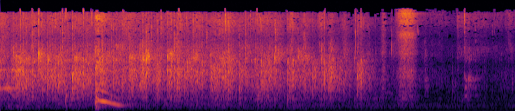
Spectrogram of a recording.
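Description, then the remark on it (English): An audience applauds the speaker's assistant with dense, steady clapping for about four seconds before it tapers off and fades; a brief sliding cheer or whoop rises out of the crowd early on. “Round of applause for my beautiful assistant.”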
